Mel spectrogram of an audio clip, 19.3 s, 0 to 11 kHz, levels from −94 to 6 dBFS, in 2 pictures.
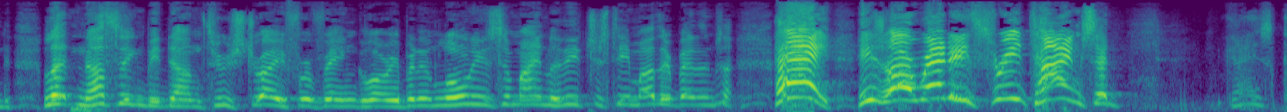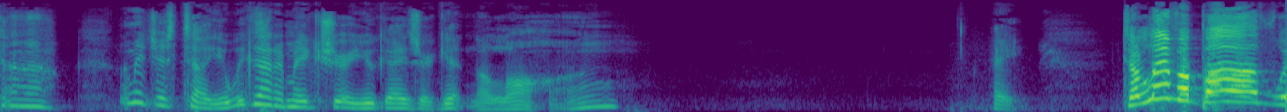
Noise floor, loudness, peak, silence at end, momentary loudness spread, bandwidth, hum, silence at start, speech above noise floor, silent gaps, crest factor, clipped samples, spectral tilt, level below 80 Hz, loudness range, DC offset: -79 dBFS; -14 LUFS; 0 dBFS; 0 s; 24 LU; 11 kHz; none; 0 s; 62 dB; none; 18 dB; under 0.1%; -2.5 dB/octave; -56 dBFS; 21 LU; under 0.1%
